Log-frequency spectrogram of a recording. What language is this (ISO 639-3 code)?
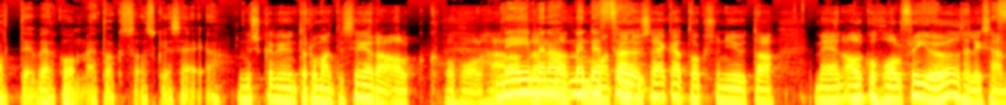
swe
